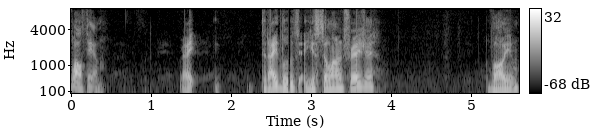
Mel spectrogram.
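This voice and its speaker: The recording has a dry, close sound with no echo. A man with a Boston accent speaks with ordinary pitch variation. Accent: Boston, drops R's. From Boston, Massachusetts. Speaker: podcast host. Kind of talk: casual chat.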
